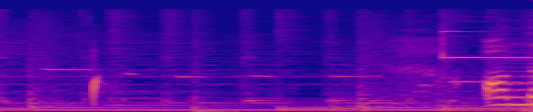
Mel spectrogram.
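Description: Soft background music, with a single bright ding near the end, a sound effect marking a new text box appearing on the slide.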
